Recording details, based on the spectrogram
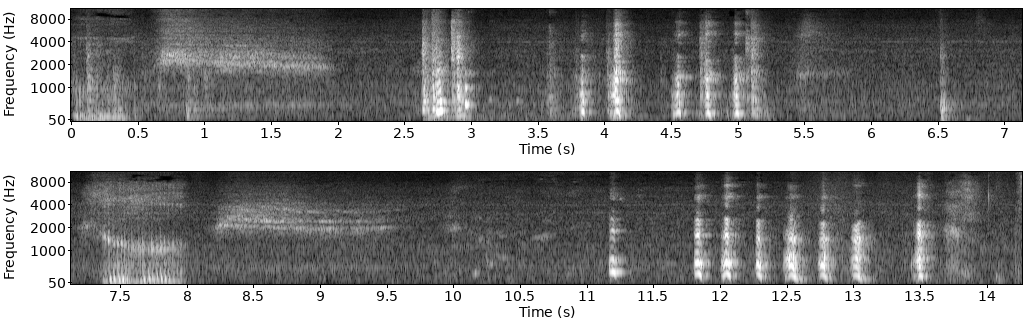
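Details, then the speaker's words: Cat snoring across the room, mistaken for husband and dog; two long, raspy snoring breaths about seven seconds apart among sharp tapping noises. "the snoring sounds like husband and dog on the sofa can you hear it it's the cat"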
